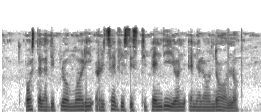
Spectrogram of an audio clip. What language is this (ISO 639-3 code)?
epo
